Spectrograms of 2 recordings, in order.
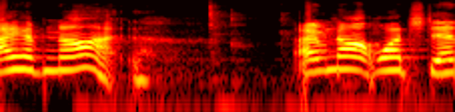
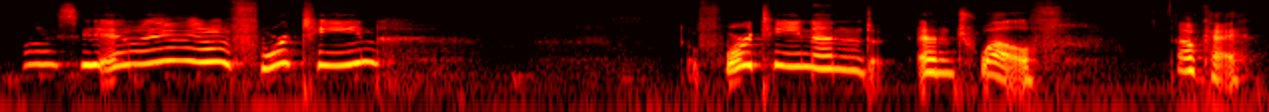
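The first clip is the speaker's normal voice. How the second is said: much softer, counting under breath; muttering aside; 7 semitones higher, 10 dB quieter than usual. Real, not acted. To herself while checking kit parts, soft mutter. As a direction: mumble the numbers to yourself.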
